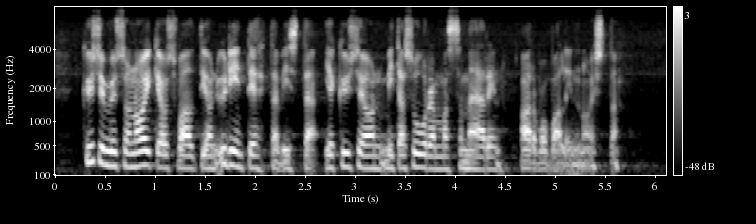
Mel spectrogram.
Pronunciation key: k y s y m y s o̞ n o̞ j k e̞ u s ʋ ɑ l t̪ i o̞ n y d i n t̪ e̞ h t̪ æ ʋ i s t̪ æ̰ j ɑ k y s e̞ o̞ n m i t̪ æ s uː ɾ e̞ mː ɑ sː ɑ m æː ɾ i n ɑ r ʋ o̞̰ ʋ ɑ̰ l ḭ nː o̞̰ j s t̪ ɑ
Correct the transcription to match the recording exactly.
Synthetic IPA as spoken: k y s y m y s o̞ n o̞ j k e̞ u s ʋ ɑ l t̪ i o̞ n y d i n t̪ e̞ h t̪ æ ʋ i s t̪ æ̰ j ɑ k y s e̞ o̞ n m i t̪ æ s uː ɾ e̞ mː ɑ sː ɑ m æː ɾ i n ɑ r ʋ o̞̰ ʋ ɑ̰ l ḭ nː o̞̰ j s t̪ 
